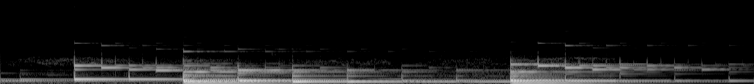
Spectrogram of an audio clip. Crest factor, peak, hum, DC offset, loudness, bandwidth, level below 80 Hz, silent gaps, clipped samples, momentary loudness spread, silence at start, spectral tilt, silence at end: 18 dB; -6 dBFS; none; under 0.1%; -24 LUFS; 2.8 kHz; -34 dBFS; none; under 0.1%; 17 LU; 0 s; -14 dB/octave; 0 s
